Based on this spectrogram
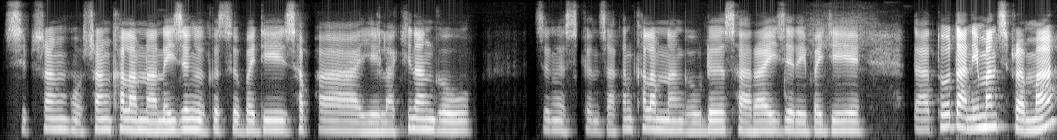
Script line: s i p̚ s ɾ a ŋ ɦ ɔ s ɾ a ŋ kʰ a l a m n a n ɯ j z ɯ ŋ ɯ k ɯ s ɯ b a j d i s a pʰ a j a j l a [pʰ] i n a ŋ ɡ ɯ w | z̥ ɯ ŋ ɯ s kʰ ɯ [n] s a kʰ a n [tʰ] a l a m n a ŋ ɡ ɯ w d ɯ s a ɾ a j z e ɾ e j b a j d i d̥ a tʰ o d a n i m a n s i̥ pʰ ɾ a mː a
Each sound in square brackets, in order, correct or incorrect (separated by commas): incorrect, correct, incorrect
